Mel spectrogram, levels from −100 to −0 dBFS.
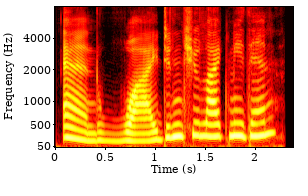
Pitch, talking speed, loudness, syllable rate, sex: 215 Hz, 175 wpm, -15 LUFS, 3.4 syllables/s, female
